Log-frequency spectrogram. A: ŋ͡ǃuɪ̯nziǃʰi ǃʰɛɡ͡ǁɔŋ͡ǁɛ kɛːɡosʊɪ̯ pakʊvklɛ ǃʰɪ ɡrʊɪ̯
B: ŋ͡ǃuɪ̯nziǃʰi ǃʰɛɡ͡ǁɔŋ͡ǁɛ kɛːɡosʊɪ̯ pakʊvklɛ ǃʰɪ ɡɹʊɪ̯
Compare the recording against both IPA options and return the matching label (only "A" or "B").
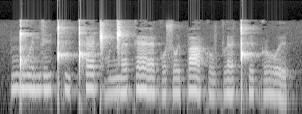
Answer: B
